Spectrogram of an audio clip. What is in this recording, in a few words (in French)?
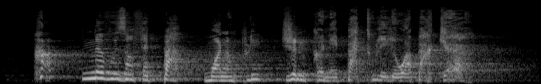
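French Female Blague; Troll Zandalari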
